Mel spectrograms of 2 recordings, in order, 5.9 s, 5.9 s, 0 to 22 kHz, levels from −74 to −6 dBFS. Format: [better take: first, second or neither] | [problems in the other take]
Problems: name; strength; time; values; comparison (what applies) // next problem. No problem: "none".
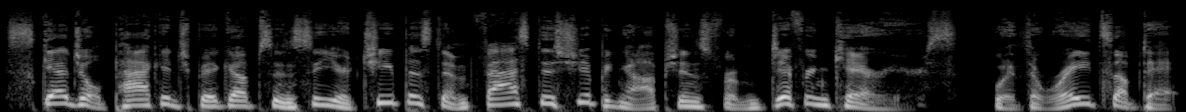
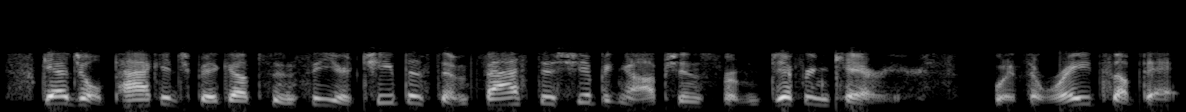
first | phone-call audio; nothing above 3.5 kHz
